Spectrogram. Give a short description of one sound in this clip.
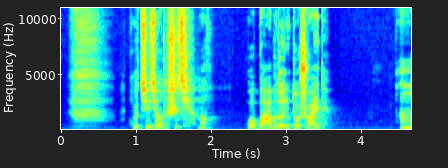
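A young man speaks quietly and earnestly nearby.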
